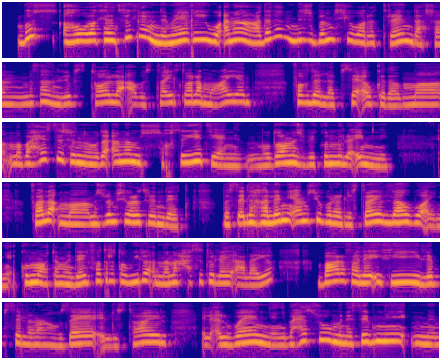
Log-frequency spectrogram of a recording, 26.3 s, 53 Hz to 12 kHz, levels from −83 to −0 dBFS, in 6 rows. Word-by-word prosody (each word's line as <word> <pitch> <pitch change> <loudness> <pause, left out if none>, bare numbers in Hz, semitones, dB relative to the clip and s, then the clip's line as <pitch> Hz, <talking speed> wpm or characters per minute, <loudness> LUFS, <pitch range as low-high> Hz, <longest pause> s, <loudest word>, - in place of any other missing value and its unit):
بُص، 435 - 0
هو 280 +3 +5
كانت 300 -2 +5
فكرة 410 0 +1
من 265 - +6
دماغي 295 +7 +3
وأنا 270 +1 +3
عادةً 255 +6 +2 0.3
مش 305 -1 -2
بامشي 305 +4 -1
ورا 240 -3 -1
ترند 240 +3 -1
عشان 210 -1 -6
مثلًا 230 +2 -3
لبس 215 +1 -7
طالع 240 +2 -1
أو 200 -1 -8
ستايل 230 +5 -5
طالع 245 0 -1
معين، 245 +4 -3 0.4
فافضل 245 -3 -1
لابساه 200 +4 -5
أو 215 0 -3
كده، 185 -3 -5
ما 205 +1 -2
ما 215 -1 -4
باحسش 300 +5 -2
إنه 220 -4 +2
ده 220 - +1
أنا، 265 +3 +2
مش 240 -3 +1
شخصيتي 250 +3 0
يعني، 180 -2 -4
الموضوع 180 +7 -2
مش 235 -4 +2
بيكون 200 +3 -2
ملائمني. 200 -5 -2 0.8
فلأ 250 +2 +5
ما 210 -2 0
مش 215 +2 -2
بامشي 265 +1 +1
ورا 245 0 +4
ترندات 205 -8 -3 0.4
بس 205 +2 -4
اللي 240 +2 +4
خلاني 255 +4 +5
أمشي 285 +2 +1
ورا 245 -4 0
الاستايل 235 +6 +1
ده 250 +1 +5
ويعني 180 -8 -2
أكون 240 0 0
معتمداه 220 -2 +1
فترة 280 +4 -4
طويلة؛ 260 +1 -1
إن 220 -1 -3
أنا 245 +4 0
حسيته 255 +1 -5
لايق 230 -2 -2
عليَّ، 200 +6 -3 0.4
باعرف 270 +5 +3
ألاقي 235 0 +2
فيه 245 0 +2
لبس 215 +2 -3
اللي 215 -3 -2
أنا 200 - -4
عاوزاه، 195 +4 -2
الاستايل 225 +8 -2 0.3
الألوان، 215 +5 +1
يعني 190 0 -6
باحسه 280 +8 -1
مناسبني 260 +3 +2
م 220 -1 -3
235 Hz, 165 wpm, -25 LUFS, 210-260 Hz, 0.8 s, من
